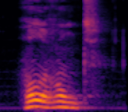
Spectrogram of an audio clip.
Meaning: concave
- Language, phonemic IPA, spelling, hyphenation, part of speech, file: Dutch, /ɦɔlˈrɔnt/, holrond, hol‧rond, adjective, Nl-holrond.ogg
